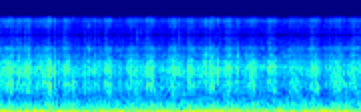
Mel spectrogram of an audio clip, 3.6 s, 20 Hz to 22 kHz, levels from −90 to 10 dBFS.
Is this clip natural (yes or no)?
yes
